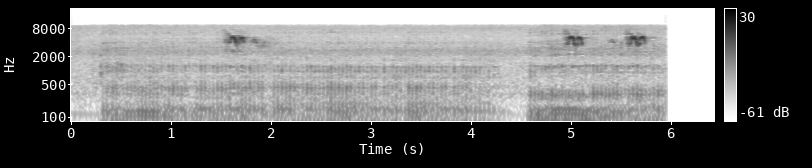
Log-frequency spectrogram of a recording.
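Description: A cheetah gives a steady, low rumbling purr broken by a few brief, high, bird-like chirps.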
